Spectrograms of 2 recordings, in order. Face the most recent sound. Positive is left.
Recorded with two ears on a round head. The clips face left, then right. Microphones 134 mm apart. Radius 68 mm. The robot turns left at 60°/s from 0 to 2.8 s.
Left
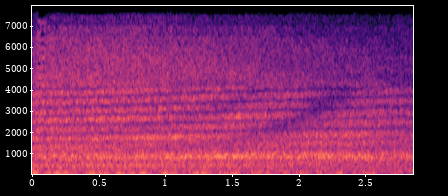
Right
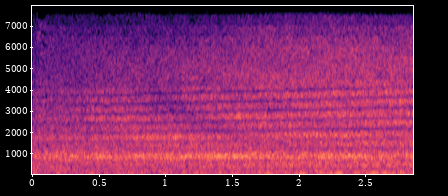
turn(degrees=-70)  # may be behind; listen again after turning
